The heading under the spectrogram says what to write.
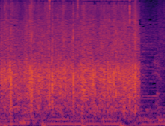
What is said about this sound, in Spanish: aplausos, por favor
